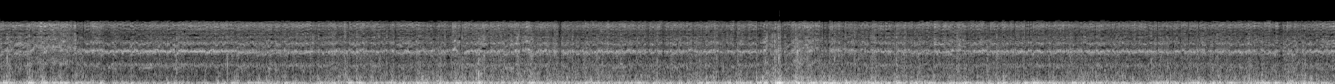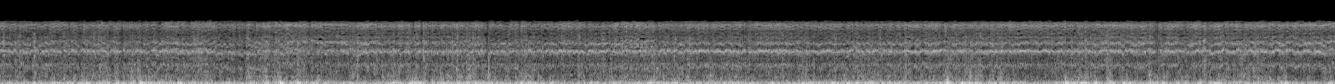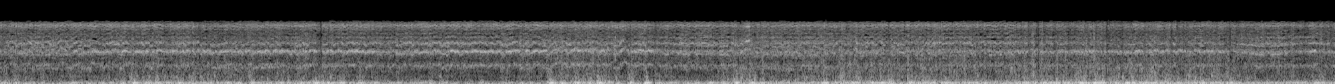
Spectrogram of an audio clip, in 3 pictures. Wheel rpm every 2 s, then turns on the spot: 230, 230, 230, 230, 240, 230, 220, 200, 220, 220, 220, 220, 230, 220, 220, 230, 230, 210, 220, 230.
none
